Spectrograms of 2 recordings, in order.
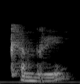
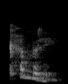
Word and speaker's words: Cymru: Four you recognised are pronounced A, E, I, O, but U is always pronounced E, never U, as in the word Cymru.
